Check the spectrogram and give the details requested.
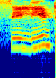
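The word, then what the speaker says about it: salient: पर आप ध्यान देना ये साइलेंट नहीं लिखा सेलियंट लिखा है सेलेंट मतलब जो चीज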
